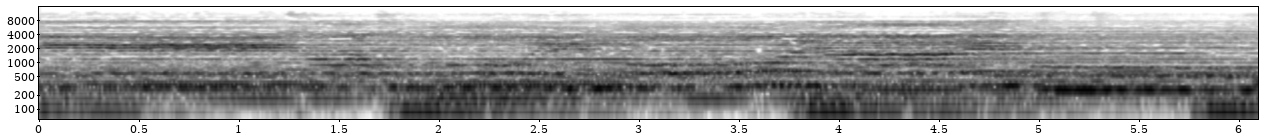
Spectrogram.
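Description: A man singing a slow, classical-style song in long held notes over backing music.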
